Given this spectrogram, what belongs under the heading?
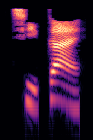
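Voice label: "乞丐", Mandarin Chinese; chinese-flashcards; hsk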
